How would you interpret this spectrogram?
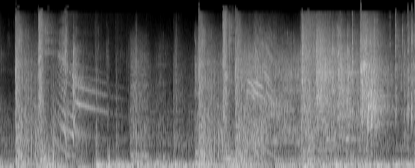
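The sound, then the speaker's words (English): Several loud, sharp gunshots fire in an irregular burst at a case of unbreakable glass, each crack followed by bright ringing impacts and rattling. No one speaks. “Is it bulletproof? Rosie, I am loving your flagrant disregard for responsible gun ownership.”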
